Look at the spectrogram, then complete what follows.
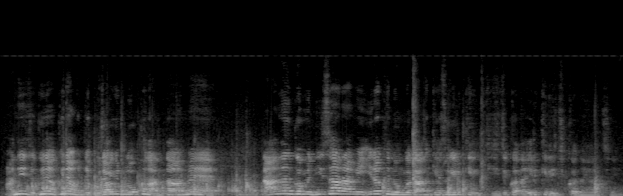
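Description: A woman in her forties explains a block game step by step and counts aloud with a lively, swinging pitch. She sits at a distance from the microphone in an echoey toy shop, and noise is clearly heard. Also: rapid-fire. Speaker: teacher playing the game. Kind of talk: casual chat.

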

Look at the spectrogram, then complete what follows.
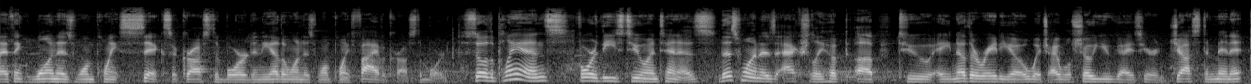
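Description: A man's voice: mid-range voice, moderate pace, few pauses, a bit bright. A man in his thirties talking casually and informally, explaining things in a rambling way as a hobbyist vlogger. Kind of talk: casual vlog chat. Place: outdoors in a yard, later a small room indoors. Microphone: camera at arm's length. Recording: noisy camera audio with background hum.

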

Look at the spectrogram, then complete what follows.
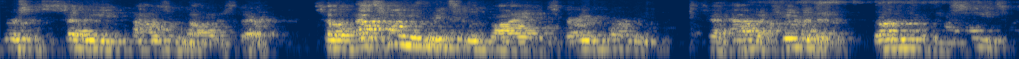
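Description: A man's voice: a little high, moderate pace, noisy background. A middle-aged American man, a state legislator, talking casually to a meeting and rambling with many fillers and restarts. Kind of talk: casual talk with audience questions. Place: large meeting room. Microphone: far camera, no mic. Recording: echoey room, distant and dull.

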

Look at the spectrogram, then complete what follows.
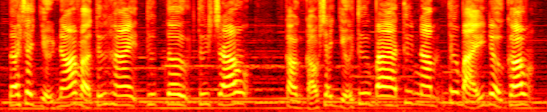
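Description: A woman voicing an earnest, easily indignant schoolboy in a cartoon, expressive and plaintive. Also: on the high side, normal speed, close to an everyday voice. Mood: pleading. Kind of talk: animated cartoon dialogue. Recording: background music under dialogue.

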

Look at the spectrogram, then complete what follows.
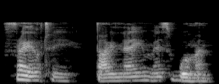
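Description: A woman's voice: on the low side, steady tone, slow pace, breathy edge. A woman voicing a young male actor declaiming an anguished Hamlet theatrically in an audiobook. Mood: anguished, declamatory. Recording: dull lo-fi webcam sound.

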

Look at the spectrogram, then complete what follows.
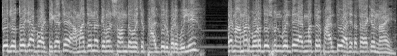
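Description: Woman voicing a high-pitched, hectoring cartoon politician. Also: fairly even intonation, very fast, a bit bright, faint music behind. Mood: brooding, irritated. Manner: coarse, swearing, hectoring with repeated tag questions. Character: foul-mouthed, hot-tempered bullying male politician, threatening and domineering. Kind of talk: comic cartoon dub dialogue.

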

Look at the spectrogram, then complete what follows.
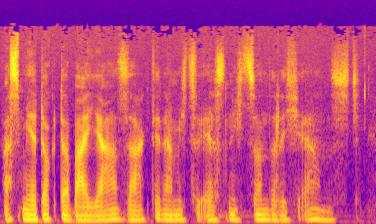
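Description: An actor playing a reflective painter in a German radio play, speaking in a measured, pensive way. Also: male voice, sits low, flat delivery, a little mellow. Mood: pensive narration. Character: reflective male painter recalling a jungle expedition. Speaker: radio play narrator and lead. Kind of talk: 1950s-70s German radio play acting, first-person narration and dialogue.

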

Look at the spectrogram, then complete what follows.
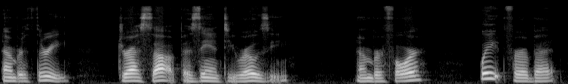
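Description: A woman narrating a children's story as a read-aloud, deliberately stressing and stretching key words. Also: deep voice, dark tone. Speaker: storybook reader, teacher.

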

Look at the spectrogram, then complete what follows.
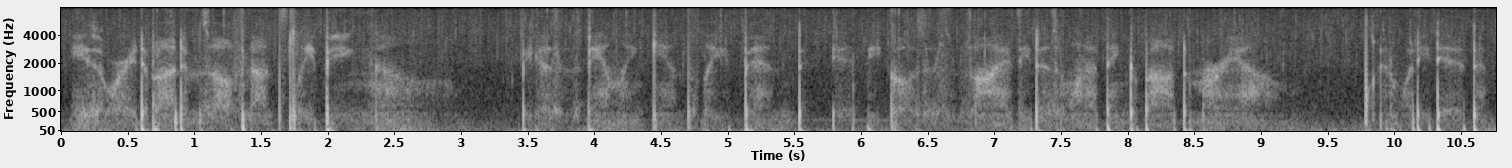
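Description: A middle-aged woman narrates in a soft, breathy whisper with no voiced tone. She sits right up on the microphone in ASMR fashion. Her delivery is conversational and opinionated, like someone sharing her own take on a story. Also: measured pace, rough recording. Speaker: true crime ASMR host, narrator. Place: small indoor room. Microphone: close microphone with furry windscreen.

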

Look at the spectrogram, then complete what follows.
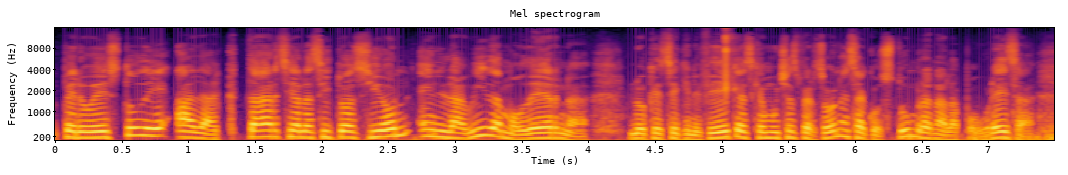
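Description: A man's voice: high-pitched, warm tone. A man in his thirties from Colombia with a Colombian accent, earnestly explaining his views straight to the camera while outdoors by a lake. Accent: Colombian Spanish. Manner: earnest, explanatory, addresses viewers directly. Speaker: finance vlogger. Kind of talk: direct-to-camera commentary. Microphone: handheld camera close to face.

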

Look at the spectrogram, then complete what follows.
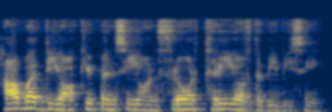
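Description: A man's voice: fairly high pitch, steady tone, moderate pace, darkish tone. A young man giving spoken commands to a voice assistant over a video call. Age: young adult. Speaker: product demonstrator. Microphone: video call from a laptop.

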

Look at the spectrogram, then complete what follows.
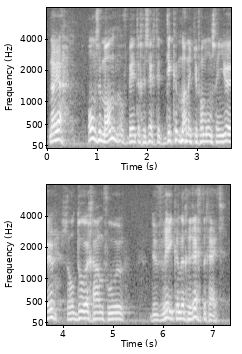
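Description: An actor in a Dutch radio play playing a smug, calculating, cynical radio network executive. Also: male voice, medium pitch, measured pace, a bit bright, slight background noise, close to an everyday voice. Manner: self-satisfied, calculating.

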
